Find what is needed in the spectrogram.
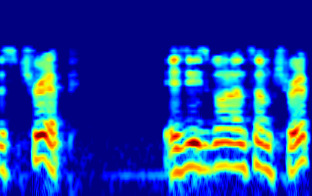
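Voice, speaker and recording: Putting on a gruff character voice, a man speaks with a fairly high pitch. His pace is moderate. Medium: actual play. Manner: blunt, gruff.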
